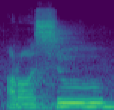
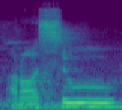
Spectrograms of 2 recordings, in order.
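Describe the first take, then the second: No difference in how they are said.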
